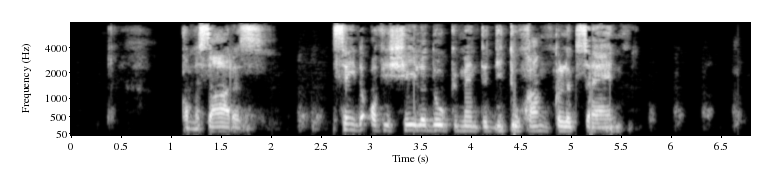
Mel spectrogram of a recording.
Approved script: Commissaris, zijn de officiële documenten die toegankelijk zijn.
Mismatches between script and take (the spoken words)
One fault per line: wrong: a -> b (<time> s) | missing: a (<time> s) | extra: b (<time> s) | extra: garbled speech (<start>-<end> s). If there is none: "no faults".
no faults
